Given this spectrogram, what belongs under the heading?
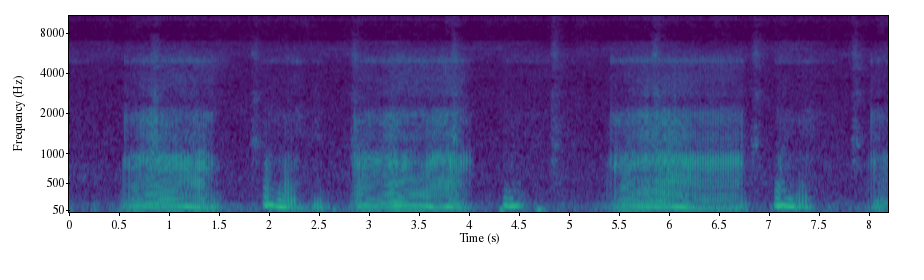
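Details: Very loud snoring during sleep while sick with flu and cough: loud, rough snoring on each breath, about 12–13 breaths a minute, with snorting catches.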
